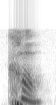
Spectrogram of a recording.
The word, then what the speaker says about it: 커: 커. Did you hear that? It's a burst of air.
